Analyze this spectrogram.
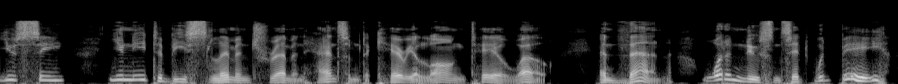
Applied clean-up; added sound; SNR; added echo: none; none; none; none.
